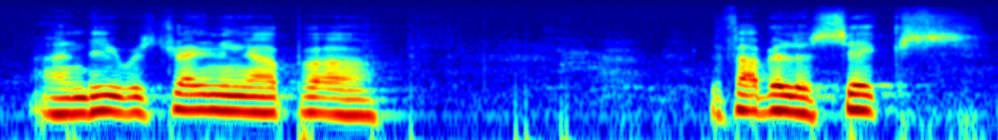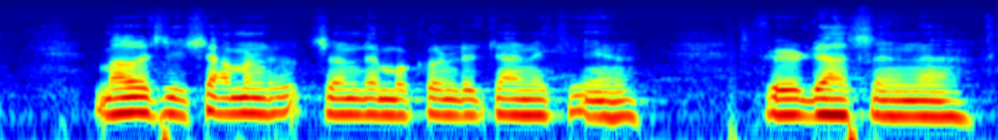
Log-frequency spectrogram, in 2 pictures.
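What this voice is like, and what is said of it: British accent. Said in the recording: “I'm from London, by the way. ... Can you follow my British accent?”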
